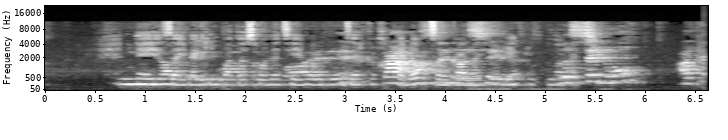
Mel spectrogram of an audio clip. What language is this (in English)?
Armenian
